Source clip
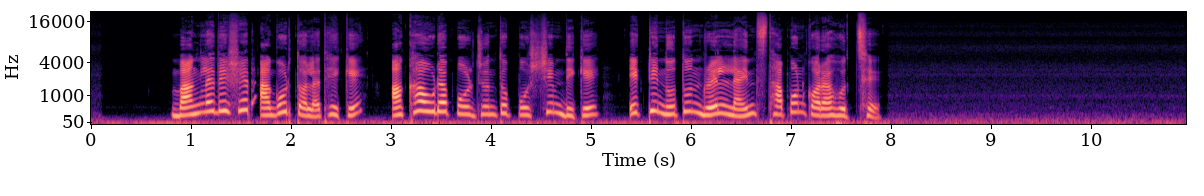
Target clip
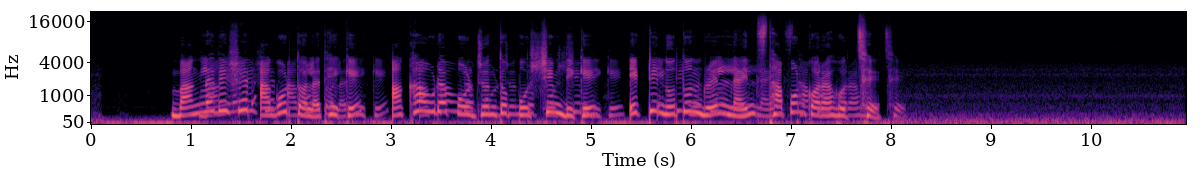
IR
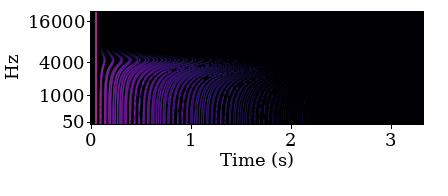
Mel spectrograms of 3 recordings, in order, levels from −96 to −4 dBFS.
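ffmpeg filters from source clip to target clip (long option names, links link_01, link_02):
-filter_complex "[0:a]highshelf=frequency=6000:gain=-8.5,acompressor=threshold=-30dB:ratio=10,asplit=2[link_01][link_02];[link_02]adelay=268.2,volume=-12dB,highshelf=frequency=4000:gain=-6.04[link_03];[link_01][link_03]amix=inputs=2:normalize=0,volume=-5dB"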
